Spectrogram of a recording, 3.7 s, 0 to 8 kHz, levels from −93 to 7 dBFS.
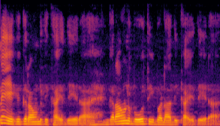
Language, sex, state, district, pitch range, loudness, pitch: Hindi, male, Haryana, Rohtak, 120-150 Hz, -16 LUFS, 145 Hz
